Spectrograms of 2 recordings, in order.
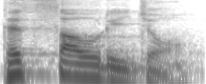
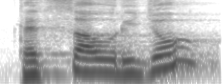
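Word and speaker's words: θησαυρίζω: 근데 이렇게 발음합니다. 데사울이죠. 그다음에 보물이라는 단어는 명사인데요. 이렇게 발음합니다. 데사우로스. 비슷하죠? 아니 똑같죠? 예. 데사울이죠.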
